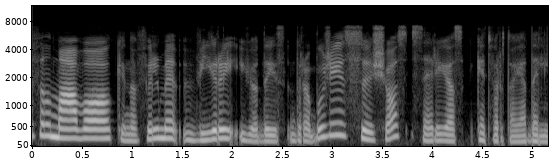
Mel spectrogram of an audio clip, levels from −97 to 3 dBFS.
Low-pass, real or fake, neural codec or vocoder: 7.2 kHz; real; none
